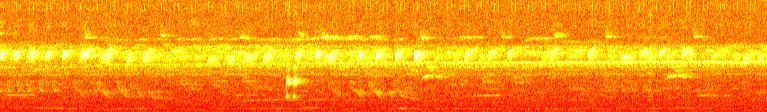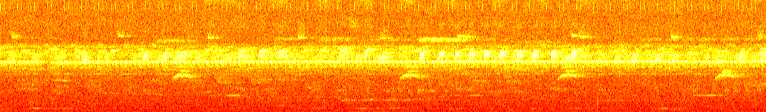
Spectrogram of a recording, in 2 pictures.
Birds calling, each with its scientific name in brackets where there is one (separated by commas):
Amazonian Motmot (Momotus momota), Little Tinamou (Crypturellus soui), White-winged Becard (Pachyramphus polychopterus), Undulated Tinamou (Crypturellus undulatus), Piratic Flycatcher (Legatus leucophaius), Black-billed Thrush (Turdus ignobilis), Blue-gray Saltator (Saltator coerulescens)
